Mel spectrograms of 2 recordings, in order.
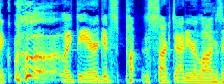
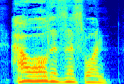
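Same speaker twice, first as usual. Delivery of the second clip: loud stage whisper. A game master voices a character badly trying to hide, in a loud stage whisper. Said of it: "He he whispers quite loudly".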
